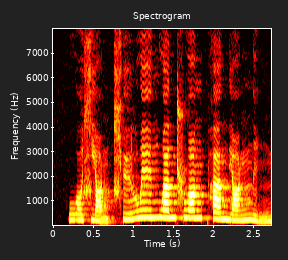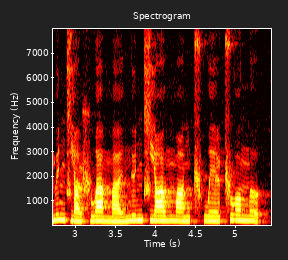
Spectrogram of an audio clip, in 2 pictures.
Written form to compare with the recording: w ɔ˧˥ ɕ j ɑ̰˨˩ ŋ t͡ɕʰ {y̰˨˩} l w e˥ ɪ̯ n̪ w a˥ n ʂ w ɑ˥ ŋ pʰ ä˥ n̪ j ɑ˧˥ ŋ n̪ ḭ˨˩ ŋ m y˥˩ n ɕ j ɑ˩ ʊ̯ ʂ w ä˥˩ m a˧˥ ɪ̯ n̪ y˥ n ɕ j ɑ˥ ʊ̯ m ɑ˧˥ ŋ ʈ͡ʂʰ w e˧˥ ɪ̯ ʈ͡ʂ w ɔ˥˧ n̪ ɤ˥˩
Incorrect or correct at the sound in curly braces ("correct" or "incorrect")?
incorrect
